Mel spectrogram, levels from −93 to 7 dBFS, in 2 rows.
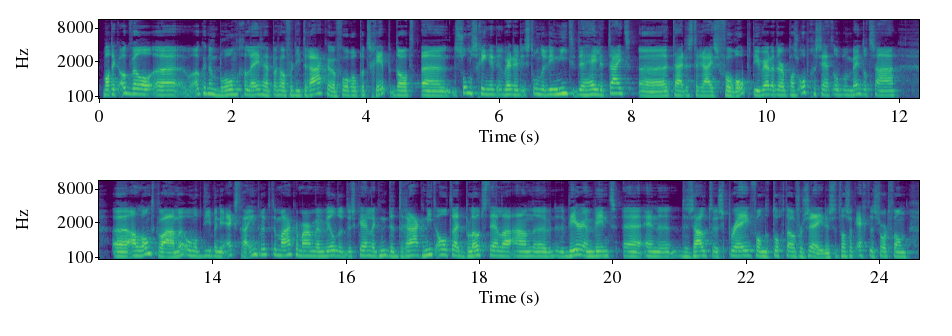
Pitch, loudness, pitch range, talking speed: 150 Hz, -22 LUFS, 140-165 Hz, 220 wpm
